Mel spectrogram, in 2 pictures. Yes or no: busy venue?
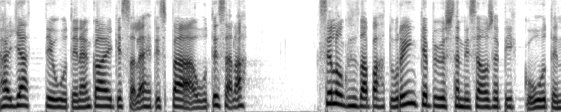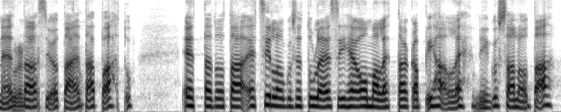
yes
